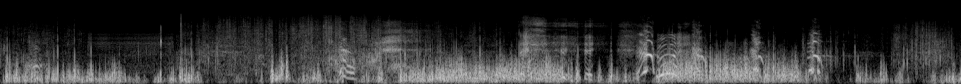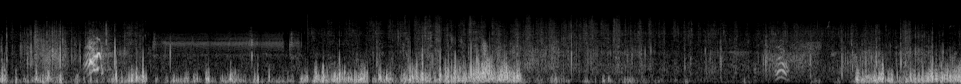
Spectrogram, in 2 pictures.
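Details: Wirehaired dachshunds play outdoors after freezing rain, giving rapid, hoarse, honking barks and growls, with a person talking and cheering now and then.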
